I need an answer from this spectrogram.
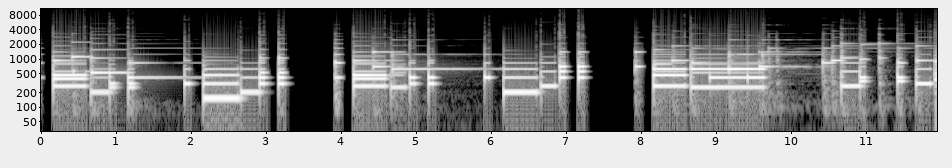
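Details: Bright electric piano melody in short bouncing phrases with brief pauses, with no animal sound present.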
